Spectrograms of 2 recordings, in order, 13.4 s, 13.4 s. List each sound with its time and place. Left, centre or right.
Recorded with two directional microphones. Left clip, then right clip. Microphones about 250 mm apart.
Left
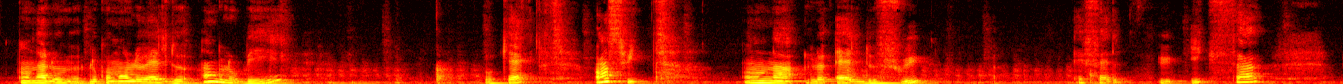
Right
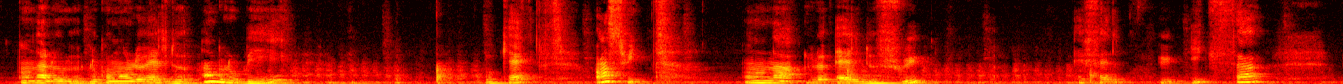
0.2 s speech: centre
5.0 s a woman's voice: centre
10.7 s a woman's voice: centre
